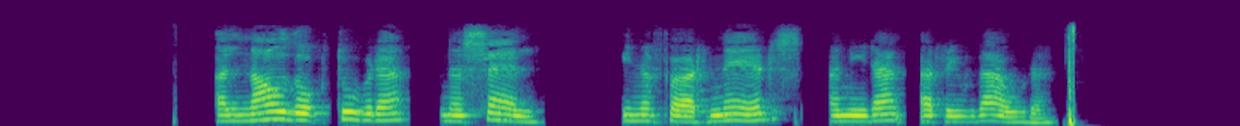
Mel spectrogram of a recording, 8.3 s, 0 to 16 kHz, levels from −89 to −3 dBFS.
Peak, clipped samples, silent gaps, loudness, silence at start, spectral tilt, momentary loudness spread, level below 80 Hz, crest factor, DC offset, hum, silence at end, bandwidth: -2 dBFS; under 0.1%; 2.75-2.93 s, 3.65-4.15 s, 5.36-5.53 s, 6.05-6.13 s; -18 LUFS; 1.45 s; -6 dB/octave; 10 LU; -44 dBFS; 18 dB; under 0.1%; none; 1.1 s; 7.8 kHz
